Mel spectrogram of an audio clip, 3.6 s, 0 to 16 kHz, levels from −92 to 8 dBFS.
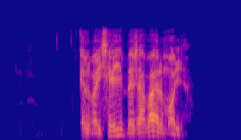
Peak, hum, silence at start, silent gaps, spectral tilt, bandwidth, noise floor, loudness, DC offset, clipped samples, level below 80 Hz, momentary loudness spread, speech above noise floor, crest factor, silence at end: -6 dBFS; none; 1.2 s; none; -3 dB/octave; 7.8 kHz; -89 dBFS; -25 LUFS; under 0.1%; under 0.1%; -72 dBFS; 10 LU; 63 dB; 24 dB; 0.8 s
